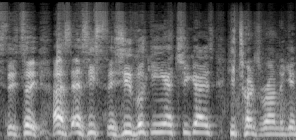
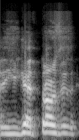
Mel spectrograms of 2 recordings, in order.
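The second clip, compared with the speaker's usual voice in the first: ordinary talk, nothing marked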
